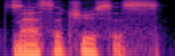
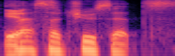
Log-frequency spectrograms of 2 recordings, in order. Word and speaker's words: Massachusetts: Massachusetts. Am I saying it wrong? You got to put a couple T's. You got to put T's at the end. Massachusetts. It's Massachusetts. Yes.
